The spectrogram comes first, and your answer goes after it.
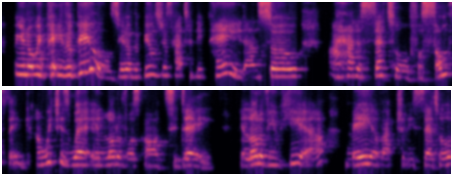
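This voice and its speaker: Somewhat breathy and dark, mellow in tone, a woman speaks at a moderate pace with a fairly high pitch, ordinary pitch variation and big swings in loudness. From Nigeria. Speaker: career coach. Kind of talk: career talk testimony.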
